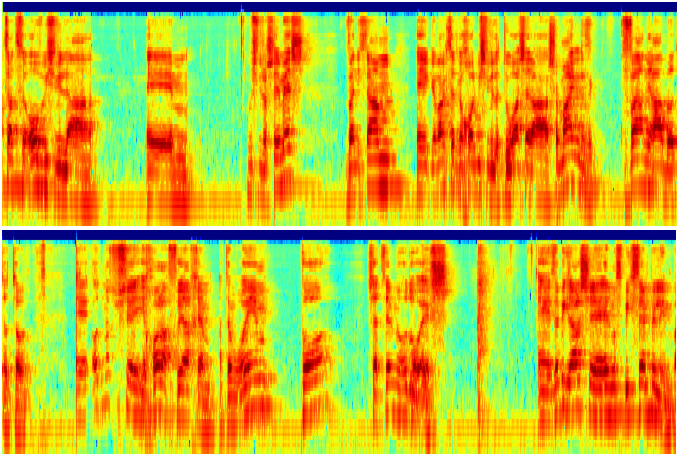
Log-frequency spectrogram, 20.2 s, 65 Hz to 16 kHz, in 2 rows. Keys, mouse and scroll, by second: 12.2-13.7 middle drag, 13.7 click, 13.9-15.5 middle drag, 15.5 click, 15.8-20.2 middle drag.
